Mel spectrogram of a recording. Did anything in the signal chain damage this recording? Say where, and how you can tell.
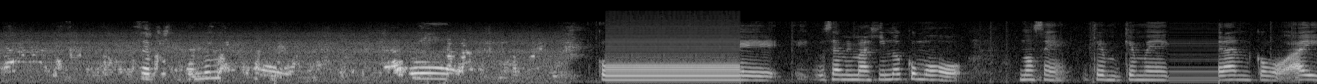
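Yes. Other side's voice leaking through occurs at the call-processing stage from 0 to 5.89 s. A second voice sits about 5 dB below the main speech. The likely cause is an echo canceller leaving loudspeaker playback in the microphone signal.

Speech suppressed in double talk shows up at 0.16–0.62, 1.32–1.43, 1.59–1.87, 2.42–2.83, 3.19–4.13 and 4.51–4.71 s. The main voice dips by about 5 to 10 dB. This likely comes from the echo canceller ducking both talkers during overlap.

A system hang loop appears at the driver or buffer stage, from 6.06 to 7.40 s and from 11.70 to 12.19 s. A 10 ms slice repeats exactly, giving a steady 100 Hz buzz. Roughly one and a half seconds, then half a second, of audio are lost.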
